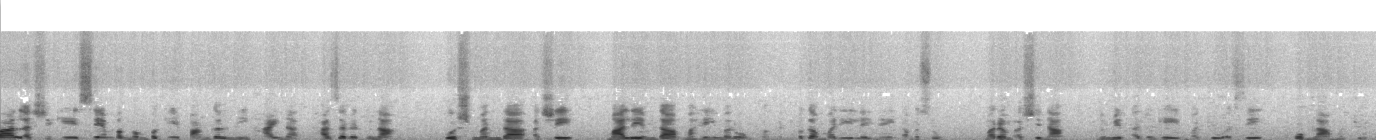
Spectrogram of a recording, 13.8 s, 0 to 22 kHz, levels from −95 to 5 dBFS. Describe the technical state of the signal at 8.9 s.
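At 8.9 s the speech is being cut by the noise suppressor. From 6.44 to 9.48 s it mistakes quiet speech for noise and drops it by up to about 22 dB. The speech sounds swallowed and faint. The noise suppressor artifacts also run through this moment. The suppressor pulls the steady room noise down by about 21 dB, so the noise sinks between the words and rises under them.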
